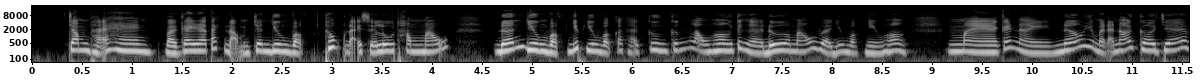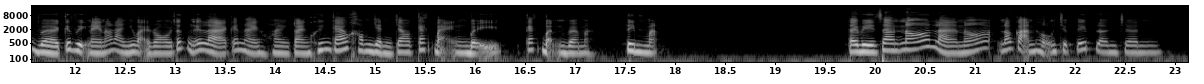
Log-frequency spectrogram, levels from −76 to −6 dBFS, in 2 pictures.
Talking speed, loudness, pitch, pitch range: 240 wpm, -29 LUFS, 215 Hz, 190-245 Hz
